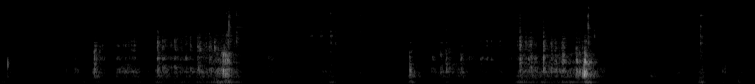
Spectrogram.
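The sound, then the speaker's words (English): Strips of material are cut by hand in irregular bursts of crisp, rasping snips, with short silent pauses between the runs of cuts. “All right, so let's start cutting some strips.”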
